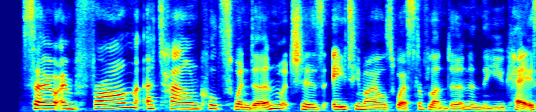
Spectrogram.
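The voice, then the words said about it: English accent from the UK. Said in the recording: “I can listen to your accent forever.”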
